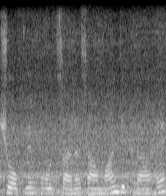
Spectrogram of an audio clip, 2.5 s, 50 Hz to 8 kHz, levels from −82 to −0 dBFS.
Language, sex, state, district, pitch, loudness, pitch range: Hindi, female, Punjab, Pathankot, 195 Hz, -15 LUFS, 185-205 Hz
